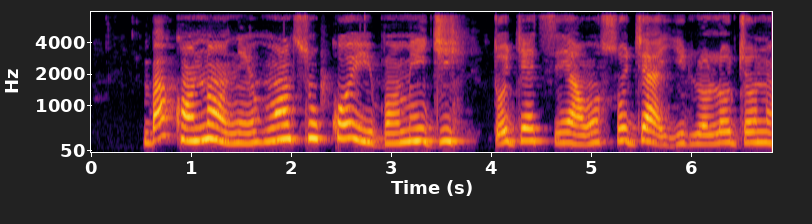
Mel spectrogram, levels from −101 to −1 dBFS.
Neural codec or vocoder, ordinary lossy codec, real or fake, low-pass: none; none; real; 7.2 kHz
